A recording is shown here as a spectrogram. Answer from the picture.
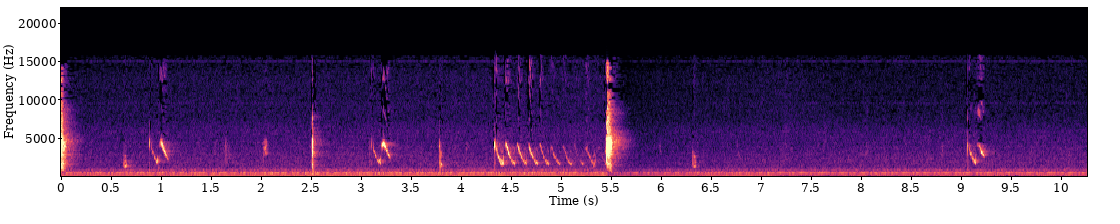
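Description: Budgerigar chattering softly to itself: scattered short high chirps and clicks, with a quick run of about eight ticks near the middle. Sharp clicks come at the start and just past halfway. A steady low hum underneath cuts out at about the second click.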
